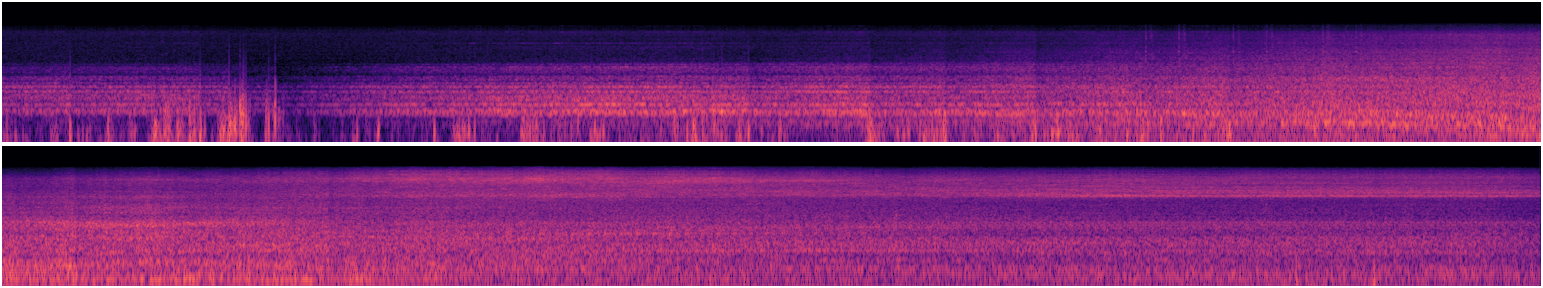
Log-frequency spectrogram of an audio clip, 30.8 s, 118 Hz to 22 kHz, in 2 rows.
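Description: Network Rail New Measurement Train, an HST with a Class 43 diesel power car leading, running into the station. The diesel engine's hum grows louder as the power car comes alongside, then the coaches roll past with a steady rumble that eases as the train slows. A steady high-pitched squeal runs through the last several seconds.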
